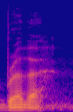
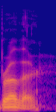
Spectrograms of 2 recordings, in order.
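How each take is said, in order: First: It is said in a New York accent. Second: It is said in a plain, everyday accent.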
